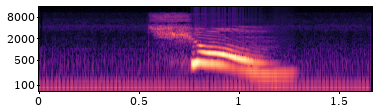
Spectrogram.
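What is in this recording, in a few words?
"qiong", Mandarin Chinese fourth tone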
